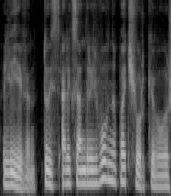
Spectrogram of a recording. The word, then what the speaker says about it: Левин: И поэтому, вероятно, возникло предположение, что из-за того, что какими-то чертами своей судьбы, своей жизни, своего характера Левин напоминал автора Анны Карениной, то, вероятно, им казалось логичным произносить имя этого героя не как Левин, а как Левин.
